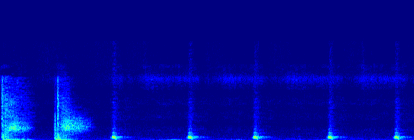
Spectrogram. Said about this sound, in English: All right, so I'm punching.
